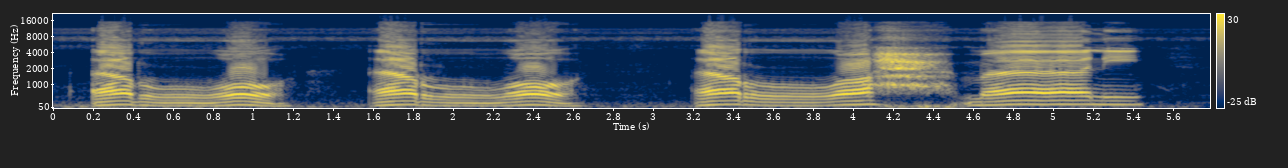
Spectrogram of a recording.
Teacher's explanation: ini bertemu dengan huruf ro yang berharakat tasydid maka rnya kita baca dengan tafkhim · Pada bacaan Ar-Rahmani di sini ada alif dan lam di awal bacaan, maka kita baca dengan bacaan al sebagaimana yang di atas, al. Kemudian ini bertemu dengan huruf ra yang berharakat tasydid, maka ra-nya kita baca dengan tafkhim, ar-ra, ar-ra, ar-rahmani.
